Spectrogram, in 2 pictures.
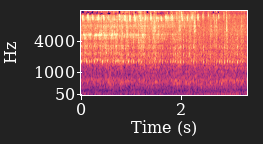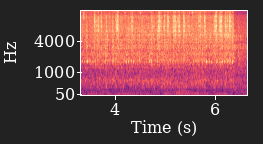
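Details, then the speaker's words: Acura Integra (Honda) after the owner's brother drove it: harsh scratchy rasping with a faint squeal, steady with revs, from a bad distributor bearing; fixed by replacing the distributor with a spare unit. "I gotta get in my car that I let my brother drive the other day to go home, and I hear this noise. So as you may have guessed, the little car needs a distributor."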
